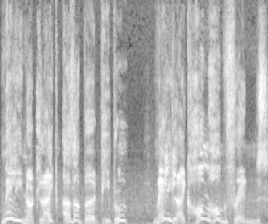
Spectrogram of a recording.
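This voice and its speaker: A cartoonish character voice talks at a moderate pace. Clear background noise is present. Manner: broken third-person speech.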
